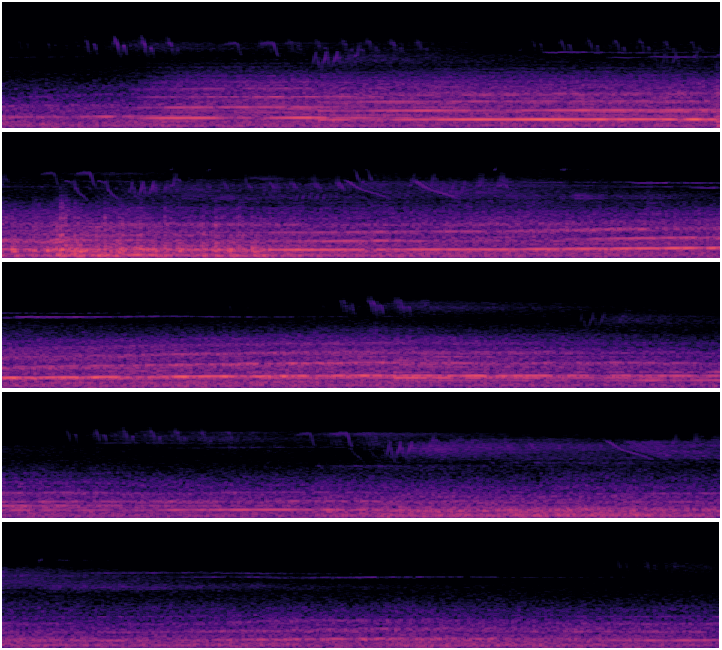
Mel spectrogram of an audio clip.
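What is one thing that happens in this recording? A racing car engine roars, its pitch rising and falling as it shifts gears.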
